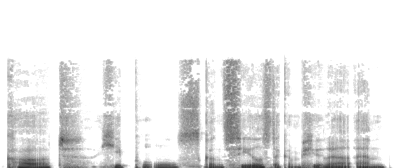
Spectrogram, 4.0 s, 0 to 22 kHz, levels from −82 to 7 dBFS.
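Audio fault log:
1.46 to 1.58 s and 3.20 to 3.25 s, AAC frame loss with concealment. Two short gaps in the stream are patched over. The first follows "cart he" and ends before "conceals the". About 80 ms is missing there, which fits eight 10 ms frames. The second follows "conceals the" and is about 30 ms. The decoder rebuilds each gap from the last good spectrum, so the speech turns briefly smeared and noisy. The short frames of low-delay AAC compression, likely AAC-ELD near 64 kbps, fit these frame sizes.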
